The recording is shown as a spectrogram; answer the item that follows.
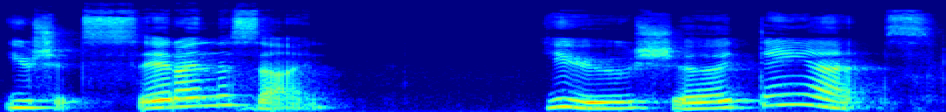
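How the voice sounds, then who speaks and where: Bossy picture-book animal friend, keen and coaxing, slow imperatives, raised pitch, female reader performing. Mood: eager urging. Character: chorus of eager, bossy animal friends in a storybook.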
